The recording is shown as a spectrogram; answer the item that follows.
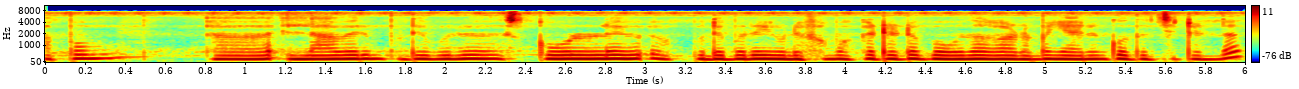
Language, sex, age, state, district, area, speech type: Malayalam, female, 30-45, Kerala, Palakkad, rural, spontaneous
